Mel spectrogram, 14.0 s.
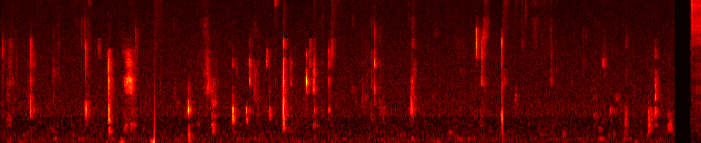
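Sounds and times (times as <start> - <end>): biting and chewing soft bun: 0.0 - 13.3
mouth clicks: 3.8 - 6.7, 9.5 - 10.6.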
